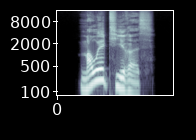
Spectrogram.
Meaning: genitive singular of Maultier
- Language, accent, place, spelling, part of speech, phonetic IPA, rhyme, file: German, Germany, Berlin, Maultieres, noun, [ˈmaʊ̯lˌtiːʁəs], -aʊ̯ltiːʁəs, De-Maultieres.ogg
